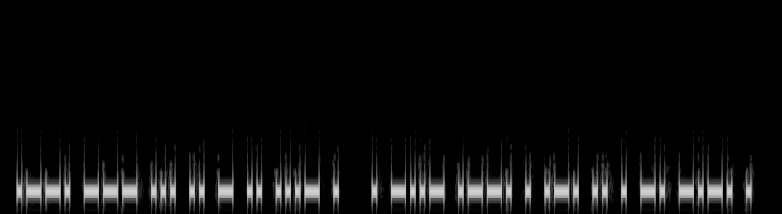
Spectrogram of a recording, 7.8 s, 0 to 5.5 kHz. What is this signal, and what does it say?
Morse code, heard as a keyed tone, about 25 wpm, 600 Hz. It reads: POSITIVE EXPERIENCE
